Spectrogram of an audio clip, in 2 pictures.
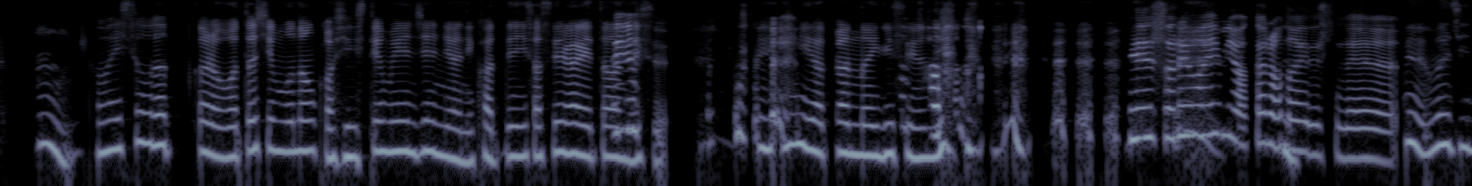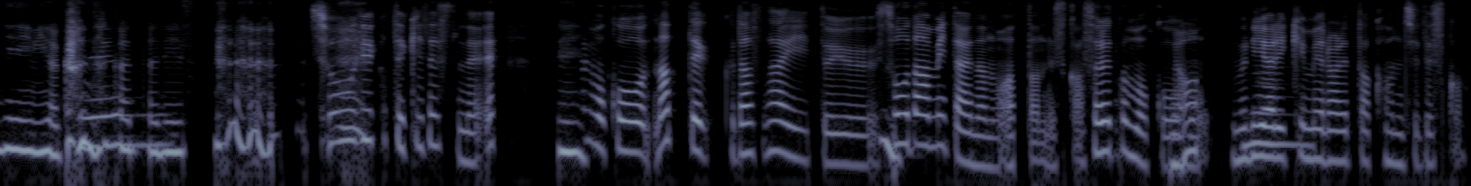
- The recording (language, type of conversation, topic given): Japanese, podcast, 転職を考えたとき、何が決め手でしたか？
- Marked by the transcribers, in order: laughing while speaking: "え！"; laugh; giggle; laugh; laughing while speaking: "意味わかんなかったです"; giggle; other noise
